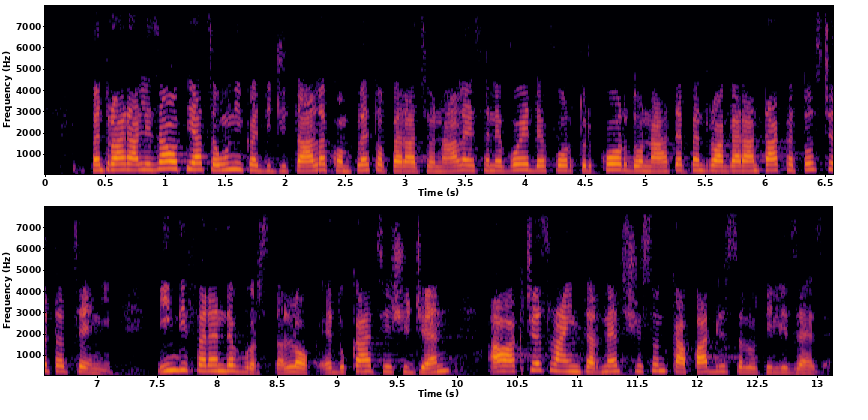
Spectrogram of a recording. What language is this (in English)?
Romanian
